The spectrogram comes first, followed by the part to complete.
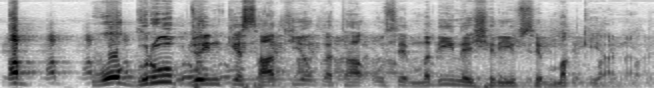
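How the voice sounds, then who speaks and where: A man's voice: on the high side, very animated, moderate pace, vocal fry. Man preaching a sermon to a crowd. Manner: swings from loud exclamations to hushed storytelling; asks the audience questions. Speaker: Islamic preacher. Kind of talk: emotional religious sermon at a gathering. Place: outdoor public religious gathering. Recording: crowd noise from a public gathering. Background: crowd audible.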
